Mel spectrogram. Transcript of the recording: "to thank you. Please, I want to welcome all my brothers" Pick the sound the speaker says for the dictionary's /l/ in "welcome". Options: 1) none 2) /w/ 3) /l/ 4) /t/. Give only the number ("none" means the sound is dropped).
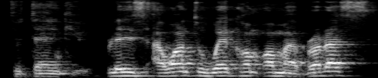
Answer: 3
